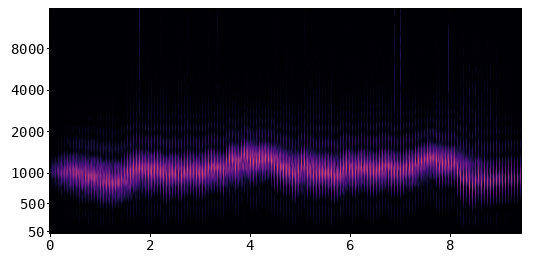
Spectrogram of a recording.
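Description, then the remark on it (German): A steady, wavering electronic tone around a single pitch, rapidly pulsing and warbling with slight rises and dips, continuous and fairly loud, with no voices. These are sonified comet plasma signals made from Rosetta Plasma Consortium data aboard the Rosetta probe. The signals are normally inaudible and were shifted into the audible range by Manuel Senft. “erzeugt aus Daten des Rosetta Plasma Consortium an Bord der Rosetta-Sonde.”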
